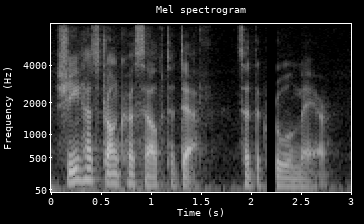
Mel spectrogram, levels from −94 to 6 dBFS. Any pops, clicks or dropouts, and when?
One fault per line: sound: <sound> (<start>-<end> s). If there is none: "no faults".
sound: dropout (2.2-2.3 s)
